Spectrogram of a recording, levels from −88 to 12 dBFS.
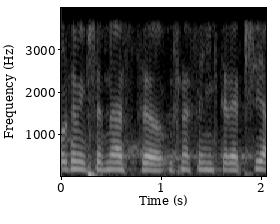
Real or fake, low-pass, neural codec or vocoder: fake; 3.6 kHz; codec, 24 kHz, 3 kbps, HILCodec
